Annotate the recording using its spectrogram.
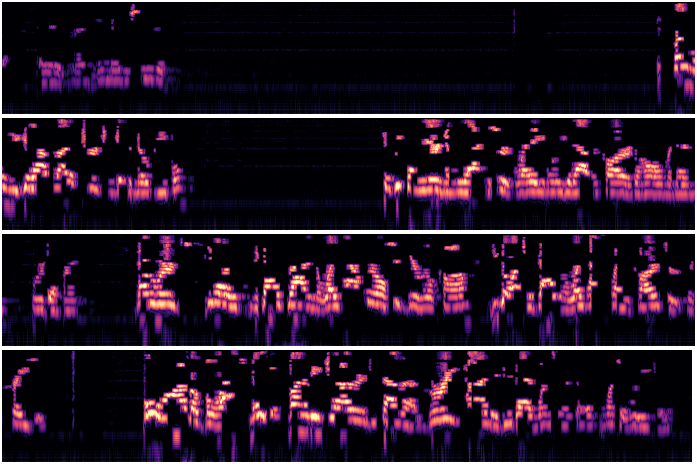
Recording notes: Sermon was recorded May 27, 2018 at Northside Baptist Church of Elkhart, Indiana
